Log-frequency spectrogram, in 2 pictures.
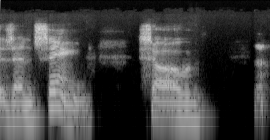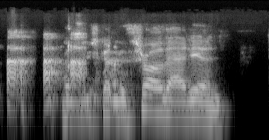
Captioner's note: laugh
